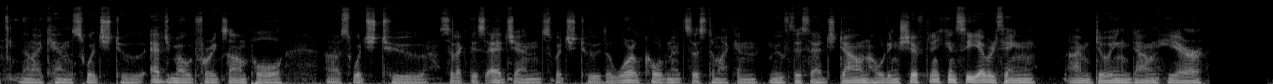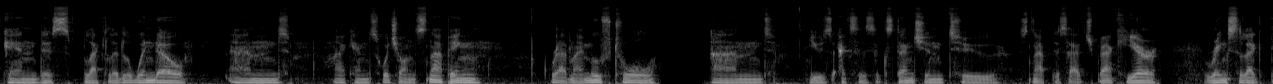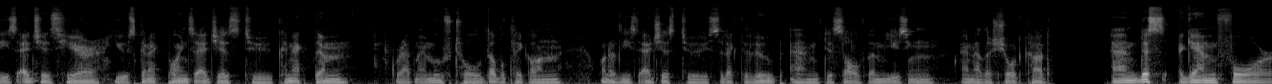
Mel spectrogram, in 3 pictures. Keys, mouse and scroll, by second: 2.0 click, 5.0 w, 6.7 click, 12.7 alt+middle click, 13.8 alt+click, 16.5 shift+e, 20.3 ctrl+right click, 20.7-22.2 drag, 24.1-25.0 typing, 24.7 click, 25.2 click, 26.8 <, 29.2 e, 30.1 click, 30.3 double click, 33.7 shift+., 36.2-37.0 typing, 37.1 click.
